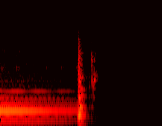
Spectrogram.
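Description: Acoustic guitar chord ringing out and slowly fading. About a second in, a short knock cuts it off, and then there is dead silence.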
